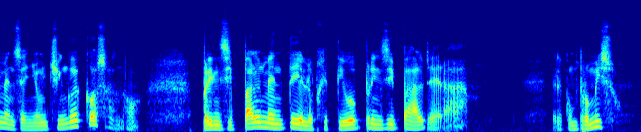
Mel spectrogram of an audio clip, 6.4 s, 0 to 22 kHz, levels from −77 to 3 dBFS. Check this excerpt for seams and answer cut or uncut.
cut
